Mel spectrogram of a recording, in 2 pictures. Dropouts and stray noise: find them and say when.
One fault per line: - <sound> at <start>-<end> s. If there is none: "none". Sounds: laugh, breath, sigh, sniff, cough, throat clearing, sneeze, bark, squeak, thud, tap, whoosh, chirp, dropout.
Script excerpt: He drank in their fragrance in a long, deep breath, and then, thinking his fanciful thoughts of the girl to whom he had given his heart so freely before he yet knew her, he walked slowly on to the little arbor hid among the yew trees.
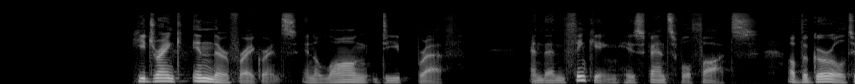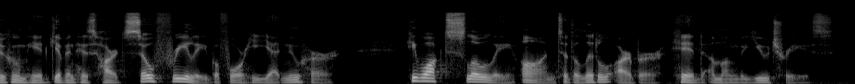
none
